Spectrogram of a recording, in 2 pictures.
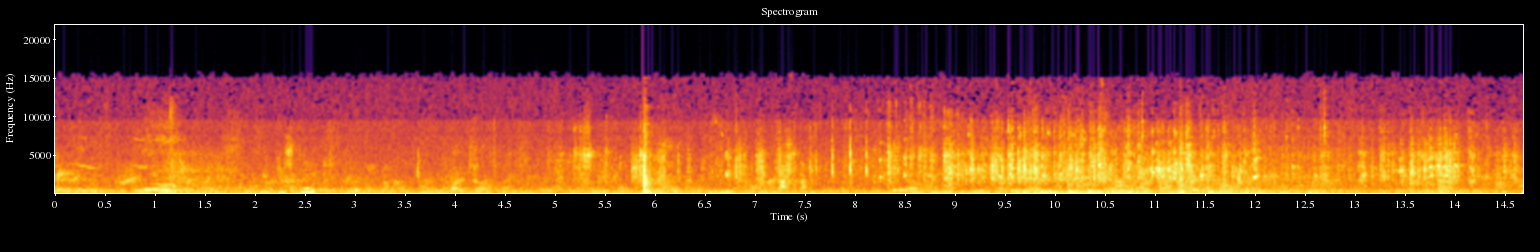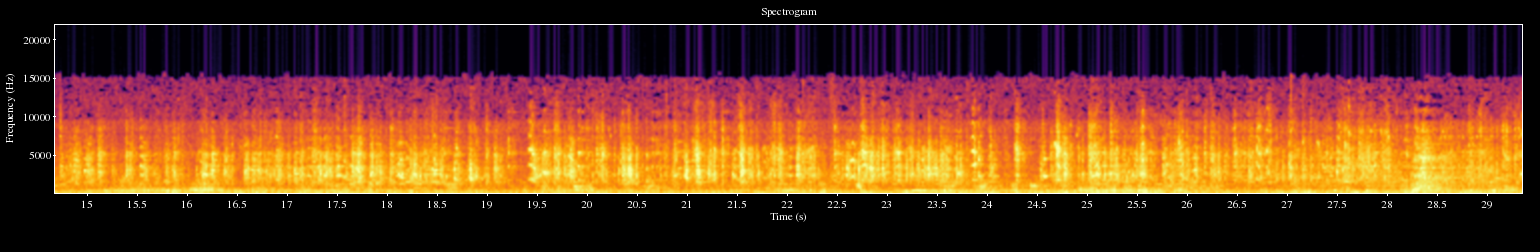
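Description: A horse's hooves clop on grass as it pulls a carriage.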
